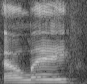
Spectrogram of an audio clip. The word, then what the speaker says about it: Elay: Hey guys, it's me, Elay, pronounced like Los Angeles, California, like L-A, like L.A. but it's really spelled E-L-A-Y.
